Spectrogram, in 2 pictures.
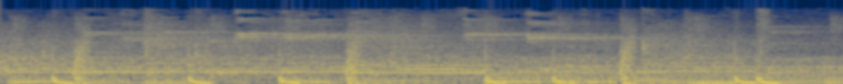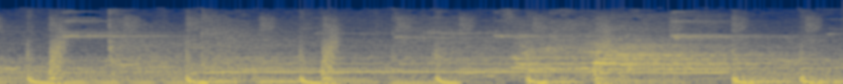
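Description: Background music with a steady beat of deep, falling bass-drum hits under a held synth note that repeats in phrases.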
